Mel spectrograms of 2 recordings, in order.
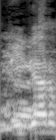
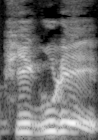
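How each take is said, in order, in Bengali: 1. শব্দটি দুটি সিলেবলে বলা হয়, শেষ হয় 'ar' দিয়ে। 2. শব্দটি তিনটি সিলেবলে বলা হয়, শেষ হয় 'ray' দিয়ে। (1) "এটাকে ফিগার বলে।" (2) "ফিগুরে শুনেছিস তোরা?"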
